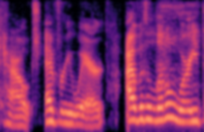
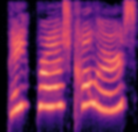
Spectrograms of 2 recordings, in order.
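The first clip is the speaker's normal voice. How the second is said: put-on child's voice, higher and louder. Telling a story about a small child, the speaker acts out his words in an imitation of a little kid voice. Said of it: "your imitation of his voice is so spot on".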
